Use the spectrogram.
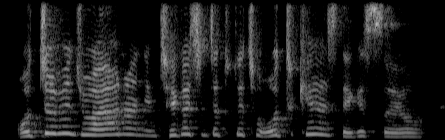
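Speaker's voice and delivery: high-pitched, imploring acted prayer; desperate appeal, acted out; crying out to God. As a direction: plead aloud as if at a loss. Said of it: "하나님한테 부르짖으면 좋지 않겠어요".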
